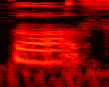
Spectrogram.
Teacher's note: ज़ुबान की जड़ और तालु के नरम हिस्से से अदा होता है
